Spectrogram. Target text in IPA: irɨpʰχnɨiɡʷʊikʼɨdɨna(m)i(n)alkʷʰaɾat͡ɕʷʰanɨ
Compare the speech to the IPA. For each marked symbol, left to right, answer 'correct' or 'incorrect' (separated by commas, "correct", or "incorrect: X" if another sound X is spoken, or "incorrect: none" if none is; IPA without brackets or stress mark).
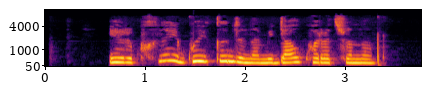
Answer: correct, incorrect: d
